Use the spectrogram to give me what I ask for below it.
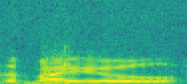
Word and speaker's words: Bayul: I'm not even sure I'm pronouncing the name right. – Oksana Bayul.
